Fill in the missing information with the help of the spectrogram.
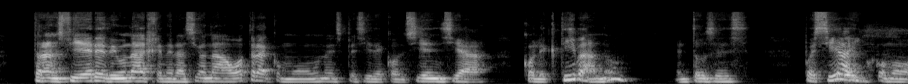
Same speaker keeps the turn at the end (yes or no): yes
